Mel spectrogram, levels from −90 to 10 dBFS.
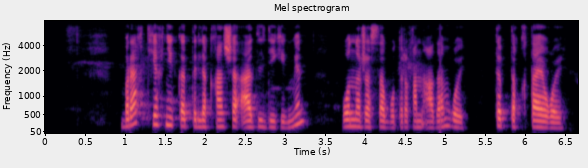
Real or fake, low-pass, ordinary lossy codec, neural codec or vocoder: real; 7.2 kHz; none; none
